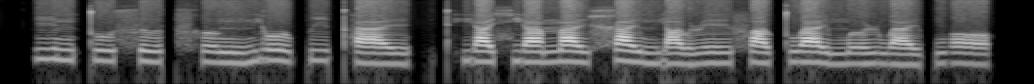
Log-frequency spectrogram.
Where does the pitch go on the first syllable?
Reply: falling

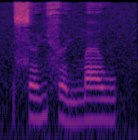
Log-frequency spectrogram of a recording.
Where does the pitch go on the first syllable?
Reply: rising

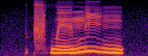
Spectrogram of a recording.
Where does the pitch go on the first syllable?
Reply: rising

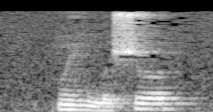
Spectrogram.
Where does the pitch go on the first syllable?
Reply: high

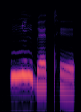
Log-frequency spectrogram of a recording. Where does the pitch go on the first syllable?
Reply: high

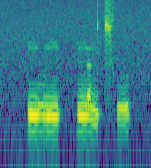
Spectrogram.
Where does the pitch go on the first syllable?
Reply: low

